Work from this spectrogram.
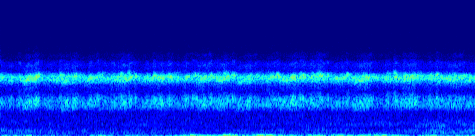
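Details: A spring wetland chorus of numerous frogs, live recording with no looping: continuous overlapping croaks merge into a steady high trilling drone at two pitches, with faint low rumble beneath and slight swells in volume.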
